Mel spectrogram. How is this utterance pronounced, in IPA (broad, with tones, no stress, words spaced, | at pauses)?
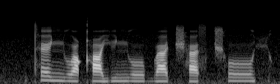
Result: tʰɛ˨ ɲoː˨qʰa˨ ji˨ɲoː˨ ba˨ t͡ʃʰa˨st͡ʃʰoː˦ç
